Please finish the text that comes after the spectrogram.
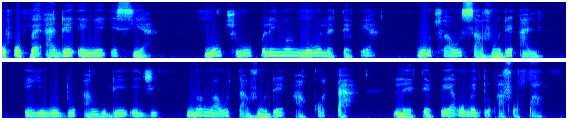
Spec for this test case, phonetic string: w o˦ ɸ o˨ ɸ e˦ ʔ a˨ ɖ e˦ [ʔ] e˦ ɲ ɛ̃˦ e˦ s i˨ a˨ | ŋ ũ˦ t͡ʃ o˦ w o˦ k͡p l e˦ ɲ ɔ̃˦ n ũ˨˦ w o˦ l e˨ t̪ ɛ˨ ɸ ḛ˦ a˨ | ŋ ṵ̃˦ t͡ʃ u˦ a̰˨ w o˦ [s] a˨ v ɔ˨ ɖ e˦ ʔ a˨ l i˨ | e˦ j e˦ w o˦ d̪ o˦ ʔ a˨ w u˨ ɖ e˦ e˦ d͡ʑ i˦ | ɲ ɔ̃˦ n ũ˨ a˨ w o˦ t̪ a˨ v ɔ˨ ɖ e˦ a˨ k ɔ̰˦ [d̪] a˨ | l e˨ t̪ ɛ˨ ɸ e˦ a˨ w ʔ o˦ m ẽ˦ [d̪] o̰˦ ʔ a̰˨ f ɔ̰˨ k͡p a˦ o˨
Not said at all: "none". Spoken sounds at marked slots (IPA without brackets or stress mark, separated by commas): ʔ, s, t̪, d̪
